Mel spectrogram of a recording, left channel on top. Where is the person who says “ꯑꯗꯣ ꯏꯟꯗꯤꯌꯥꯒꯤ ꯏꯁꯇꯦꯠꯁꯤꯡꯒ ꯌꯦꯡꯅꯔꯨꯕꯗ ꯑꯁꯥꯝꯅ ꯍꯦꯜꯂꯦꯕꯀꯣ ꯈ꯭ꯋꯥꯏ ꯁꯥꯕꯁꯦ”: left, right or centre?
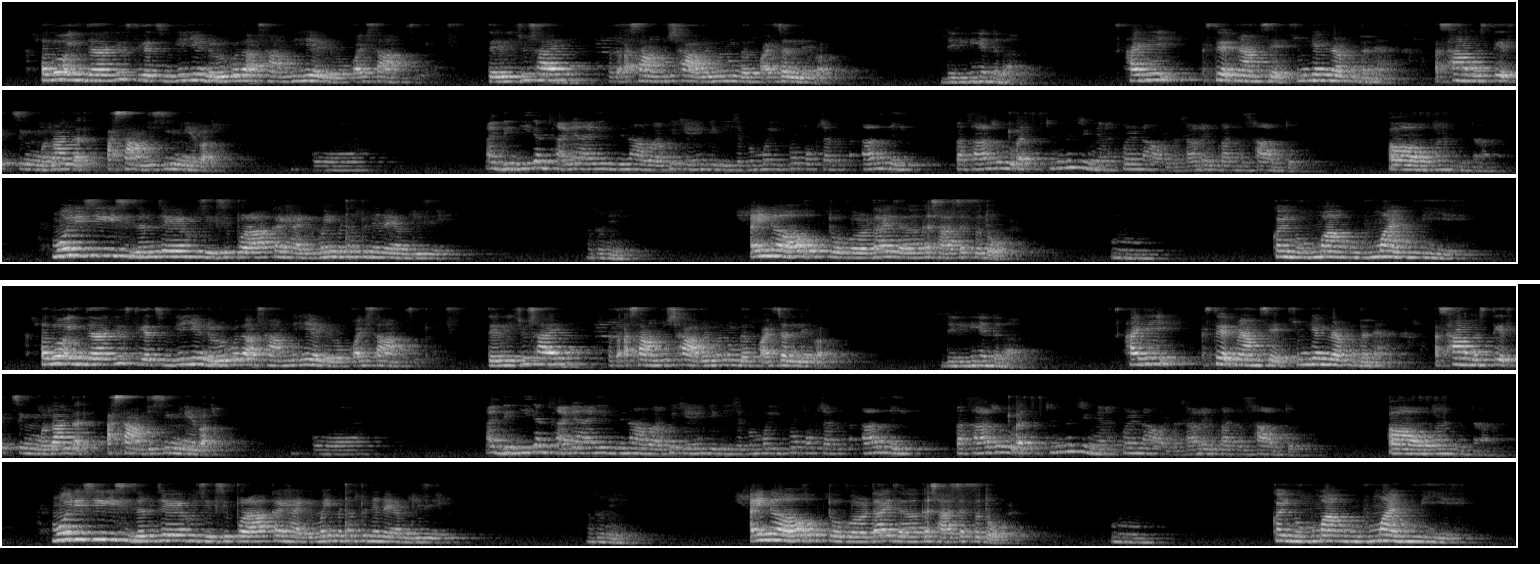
Right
